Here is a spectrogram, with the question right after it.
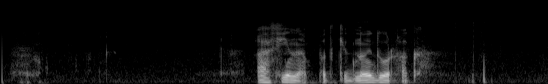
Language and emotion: Russian, neutral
